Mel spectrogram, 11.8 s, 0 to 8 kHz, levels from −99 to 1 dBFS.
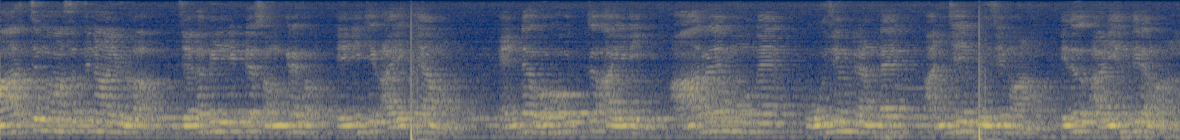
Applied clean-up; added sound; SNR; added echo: none; Fireworks; 15 dB; reverberation time 1.1 s.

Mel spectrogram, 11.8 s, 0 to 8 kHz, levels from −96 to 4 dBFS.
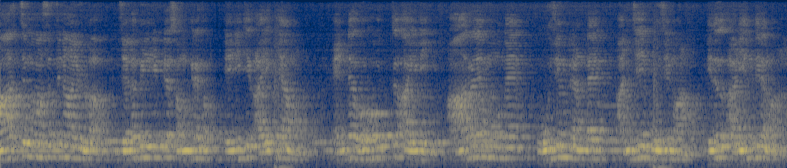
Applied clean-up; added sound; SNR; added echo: neural separator model SepFormer DNS4.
